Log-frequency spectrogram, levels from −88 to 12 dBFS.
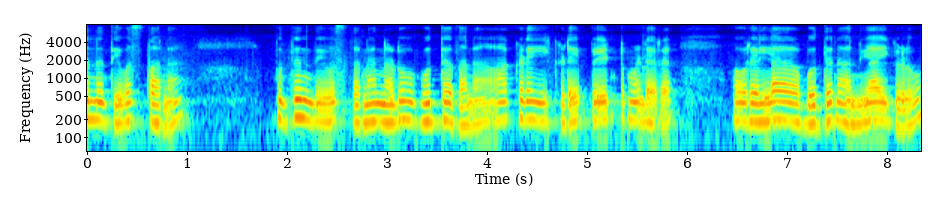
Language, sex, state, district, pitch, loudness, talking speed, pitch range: Kannada, female, Karnataka, Dharwad, 190 Hz, -18 LUFS, 115 wpm, 180-200 Hz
